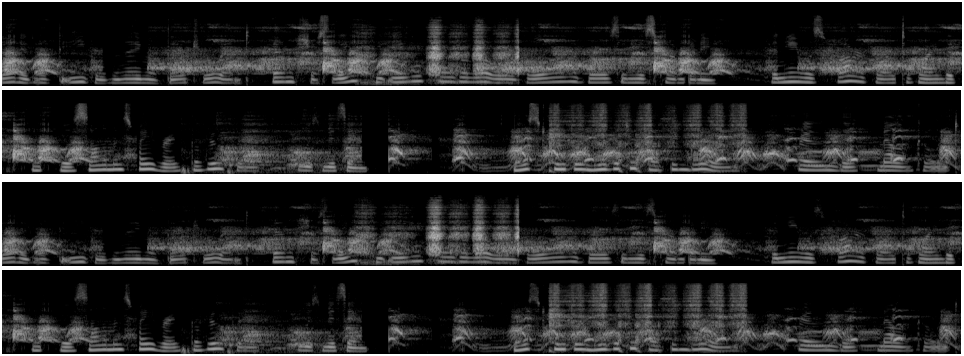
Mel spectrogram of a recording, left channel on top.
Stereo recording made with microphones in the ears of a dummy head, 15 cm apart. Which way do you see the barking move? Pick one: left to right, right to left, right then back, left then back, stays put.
stays put.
